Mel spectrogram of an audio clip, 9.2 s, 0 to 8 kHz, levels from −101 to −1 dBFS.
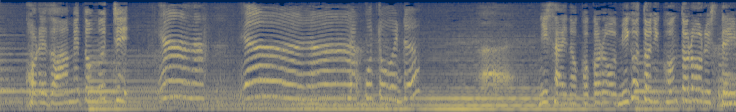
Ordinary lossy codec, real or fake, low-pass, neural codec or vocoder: none; fake; 7.2 kHz; vocoder, 24 kHz, 100 mel bands, Vocos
